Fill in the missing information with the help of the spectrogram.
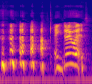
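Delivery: slow words through real laughter; laughing. Real, not acted. Crafter failing her own moment of silence, laughing. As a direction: giggle it out, unable to stay silent.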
